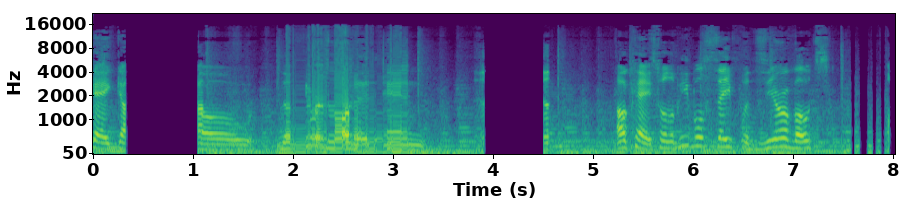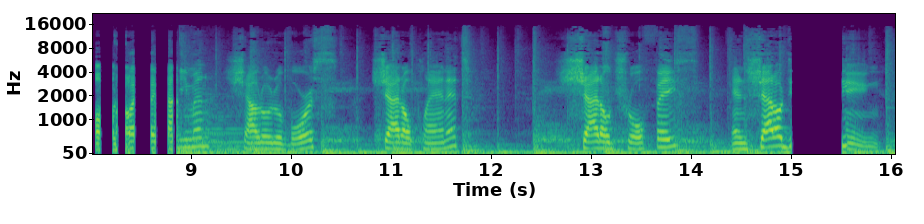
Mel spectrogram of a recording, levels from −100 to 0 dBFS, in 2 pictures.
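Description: Digital broadcast dropout mutes the audio four times, at 0.32–1.10 s, 3.90–4.56 s, 7.57–8.90 s (several short holes, longest about 0.17 s) and 14.99–15.56 s, each cut with a fade of about 3 ms. On a waveform these are flat gaps, and on a spectrogram blank vertical bands across all frequencies. From 1.93 to 3.14 s the sound becomes a rigid metallic buzz at 93.8 Hz, likely robotic sound from repeated short buffers of about 10.7 ms standing in for most of the real audio. This shows as evenly spaced harmonics on the spectrogram and a regularly repeating waveform pattern.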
